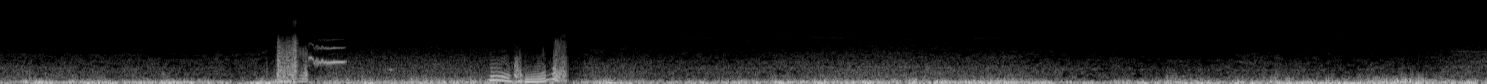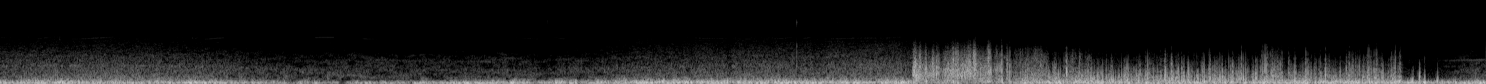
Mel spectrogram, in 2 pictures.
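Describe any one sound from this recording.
Wind rushes past a paraglider pilot in flight, buffeting the microphone.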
